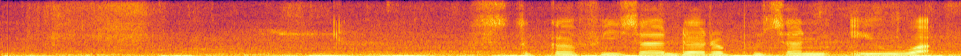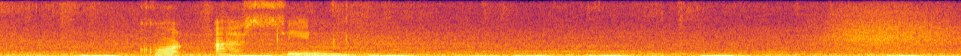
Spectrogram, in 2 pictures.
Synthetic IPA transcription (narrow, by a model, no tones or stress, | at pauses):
st̪əkafisadaɾəbusaniwaʔ | kɔt̪asin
